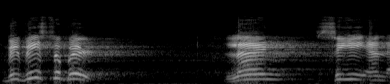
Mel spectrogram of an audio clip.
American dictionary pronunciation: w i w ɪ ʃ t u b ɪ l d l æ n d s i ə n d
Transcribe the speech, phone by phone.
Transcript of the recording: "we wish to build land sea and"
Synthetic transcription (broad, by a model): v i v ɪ s t u b ɪ l d l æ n d s i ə n d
